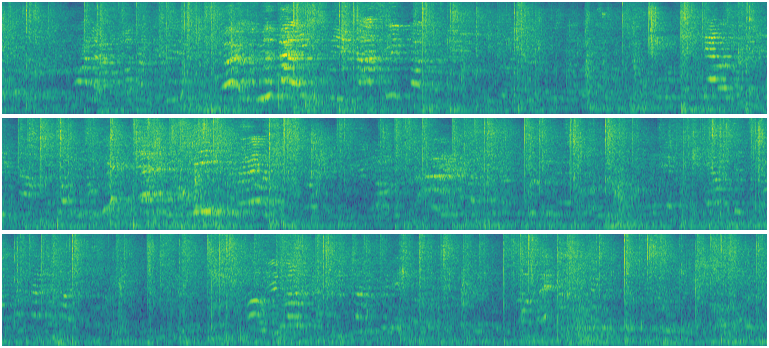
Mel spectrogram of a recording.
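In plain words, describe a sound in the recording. Children shout and chatter with high voices, echoing around the hall.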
